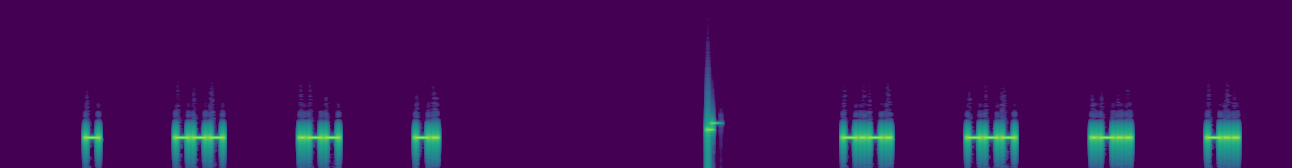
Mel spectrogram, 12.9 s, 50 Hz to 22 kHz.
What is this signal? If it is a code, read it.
Morse code, heard as a keyed tone, about 28 wpm, spaced as for 10 wpm, 690 Hz. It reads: TOWN COLD
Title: 6x Character Spacing - Top 500 Words - 28wpm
